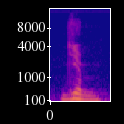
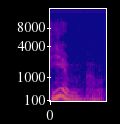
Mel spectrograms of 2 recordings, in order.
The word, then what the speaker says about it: Yim: It's like Jim, but with a Y. Yim. I know. It took me a while. Everyone who meets is like, what's your name? Is it Jim? No, it's Yim.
